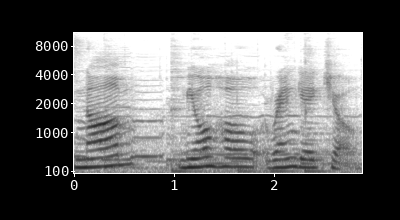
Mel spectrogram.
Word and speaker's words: Nam Myoho Renge Kyo: The essence of this practice is Nam Myoho Renge Kyo, pronounced Nam Myoho Renge Kyo.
